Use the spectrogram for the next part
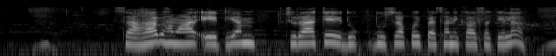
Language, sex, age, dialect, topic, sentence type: Bhojpuri, female, 18-24, Western, banking, question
